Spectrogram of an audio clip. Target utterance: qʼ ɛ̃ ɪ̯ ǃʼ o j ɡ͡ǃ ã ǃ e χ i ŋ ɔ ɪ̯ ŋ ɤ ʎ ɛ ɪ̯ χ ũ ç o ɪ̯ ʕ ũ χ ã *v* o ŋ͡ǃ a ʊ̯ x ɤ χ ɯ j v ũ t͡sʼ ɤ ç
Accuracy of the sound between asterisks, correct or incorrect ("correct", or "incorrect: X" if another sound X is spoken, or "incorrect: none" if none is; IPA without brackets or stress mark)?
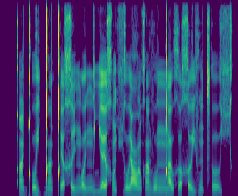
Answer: correct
